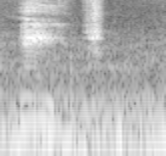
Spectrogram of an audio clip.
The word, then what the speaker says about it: Heage: And here we come into a place called Heege, spelled Heage. And you'd probably have to be told how to pronounce that, and I suppose you can guess it.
